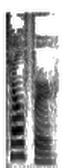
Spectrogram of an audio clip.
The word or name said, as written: telfor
